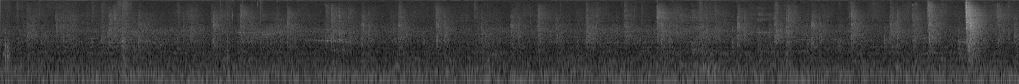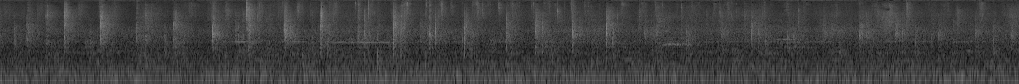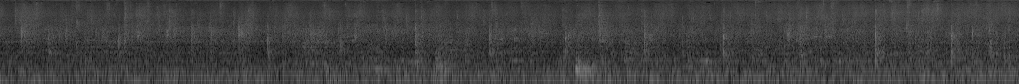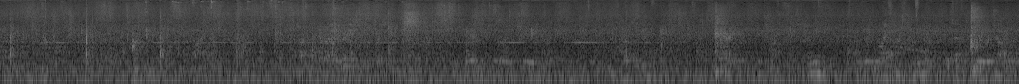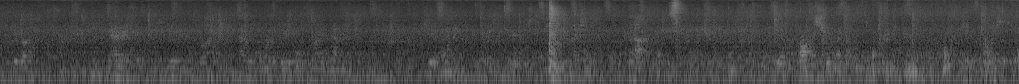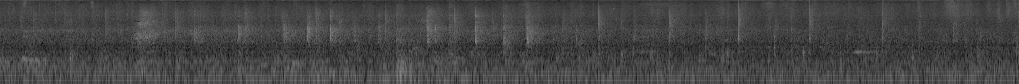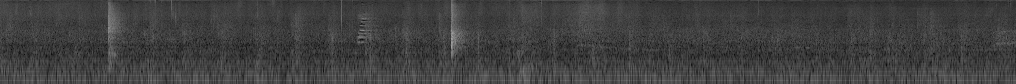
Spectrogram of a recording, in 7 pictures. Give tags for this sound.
people; crowd; steps; airport; walking; foot

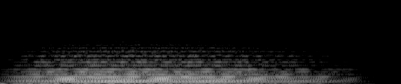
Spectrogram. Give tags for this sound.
startup; computer; melodic; futurism; technology; synth; electronica; boot; futuristic; bootup; soft; start; login

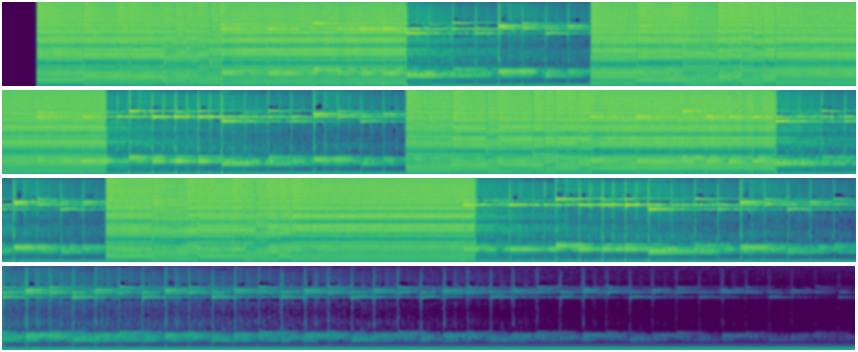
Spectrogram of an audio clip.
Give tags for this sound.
electric; sound; Dog; pizza; EL; horse; King

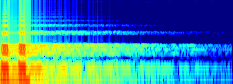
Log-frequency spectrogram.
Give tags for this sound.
alien; am; low-pass; weird

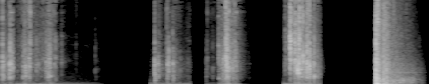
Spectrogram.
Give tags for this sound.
ammo; reloading

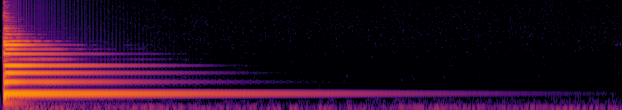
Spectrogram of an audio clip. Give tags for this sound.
sample; ukulele

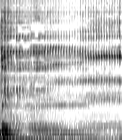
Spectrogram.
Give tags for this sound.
tech; pcb; musical

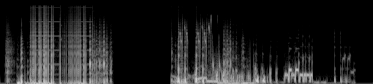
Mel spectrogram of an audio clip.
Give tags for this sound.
biopod; film; pod; space; info; soundesign; scoring; organic; oldschool; soundtrack; computer; future; lab; digital; effect; plug; bleep; spaceship; signal; sci-fi; cartoon; fx; commnication; soundeffect; retro; movie; analog; computing; funny; data

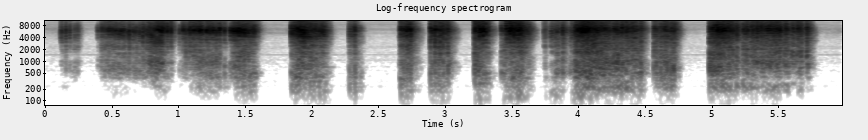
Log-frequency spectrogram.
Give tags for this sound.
breaking; cloth; clothing; fabric; material; noise; pants; rip; ripped; ripping; tear; tearing; torn

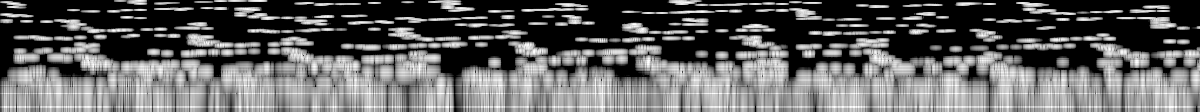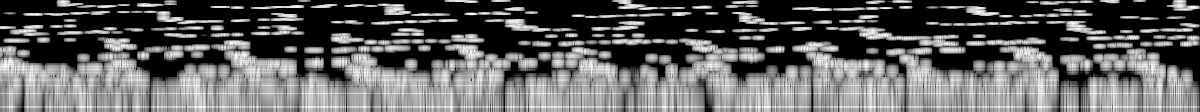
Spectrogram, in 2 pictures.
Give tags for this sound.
image; noise; space; synth

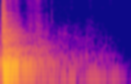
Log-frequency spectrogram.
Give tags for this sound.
hard; hit; kick; metal; percussive; wheelbarrow

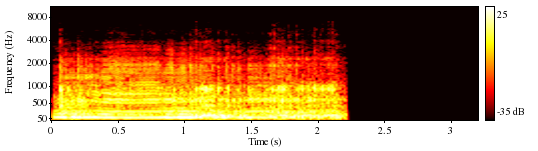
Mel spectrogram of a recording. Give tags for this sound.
chair; floor; sound

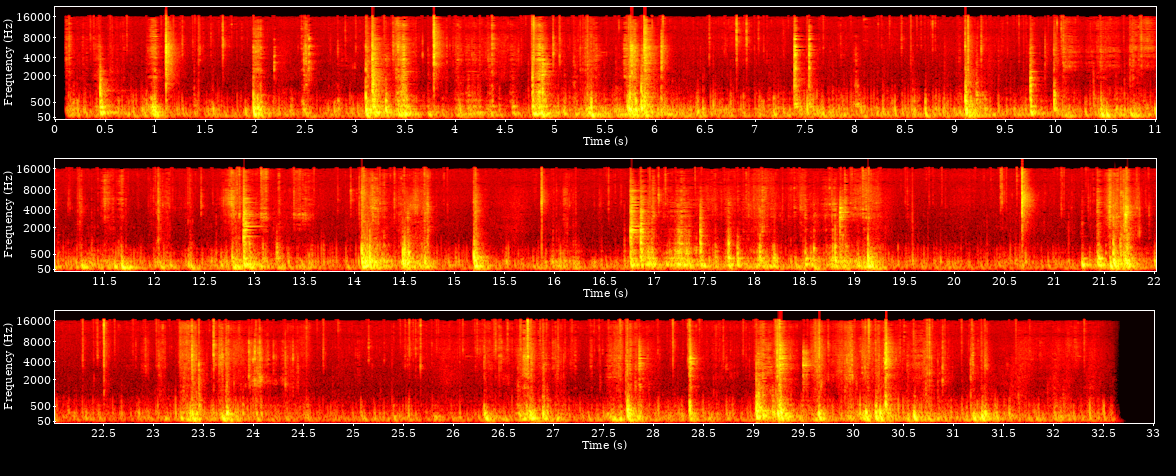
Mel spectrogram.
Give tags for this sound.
Feild-recording; Fire; Wind; Earth; Water

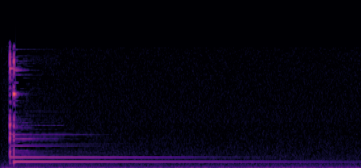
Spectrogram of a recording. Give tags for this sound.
bell; box; music; tones

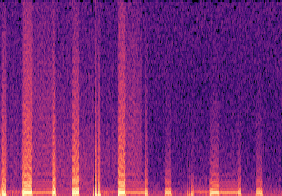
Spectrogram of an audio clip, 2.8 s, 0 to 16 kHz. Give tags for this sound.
electronic-percussion; electroni-drum; loopable; Mute-Synth-2; Mute-Synth-II; seamless-loop; synth-drum

